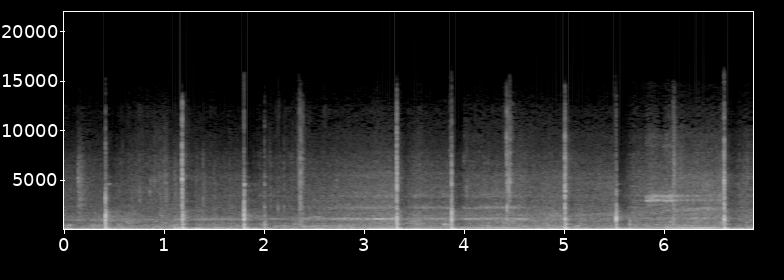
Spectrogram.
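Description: Heavy meat cleaver chopping goat ribs and chest on a wooden log chopping block: about ten sharp thuds, roughly one every half second to second, over a steady low background rumble.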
